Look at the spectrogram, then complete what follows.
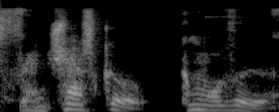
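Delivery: mock hushed secretive tone. Retelling how a bank manager called him over: imitating a secretive tone. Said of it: "in kind of a secretive tone".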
